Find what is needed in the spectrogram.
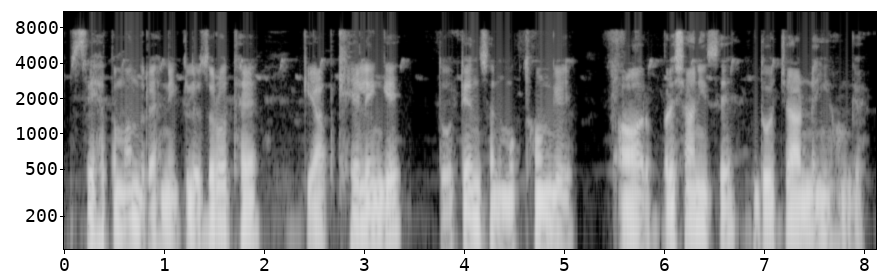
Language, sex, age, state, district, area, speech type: Urdu, male, 45-60, Bihar, Khagaria, rural, spontaneous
